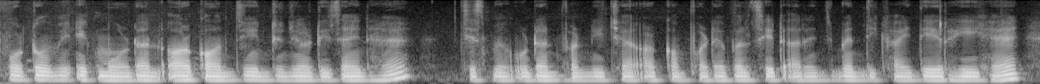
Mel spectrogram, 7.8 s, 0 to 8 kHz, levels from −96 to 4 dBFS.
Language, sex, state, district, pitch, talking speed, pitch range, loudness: Hindi, male, Assam, Kamrup Metropolitan, 100 Hz, 155 wpm, 95-100 Hz, -16 LUFS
